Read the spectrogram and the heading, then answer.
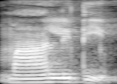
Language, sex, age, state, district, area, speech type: Malayalam, male, 30-45, Kerala, Palakkad, urban, spontaneous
